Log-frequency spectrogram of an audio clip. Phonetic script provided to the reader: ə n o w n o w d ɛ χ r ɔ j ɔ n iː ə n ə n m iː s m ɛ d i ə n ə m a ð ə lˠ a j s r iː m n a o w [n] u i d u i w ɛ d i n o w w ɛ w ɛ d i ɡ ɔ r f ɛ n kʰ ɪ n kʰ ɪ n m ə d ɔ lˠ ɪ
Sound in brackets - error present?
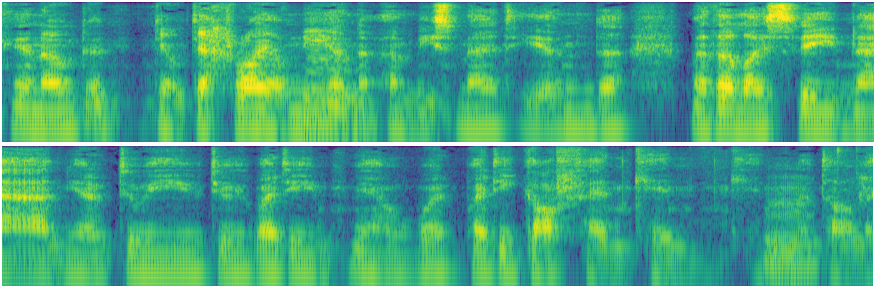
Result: yes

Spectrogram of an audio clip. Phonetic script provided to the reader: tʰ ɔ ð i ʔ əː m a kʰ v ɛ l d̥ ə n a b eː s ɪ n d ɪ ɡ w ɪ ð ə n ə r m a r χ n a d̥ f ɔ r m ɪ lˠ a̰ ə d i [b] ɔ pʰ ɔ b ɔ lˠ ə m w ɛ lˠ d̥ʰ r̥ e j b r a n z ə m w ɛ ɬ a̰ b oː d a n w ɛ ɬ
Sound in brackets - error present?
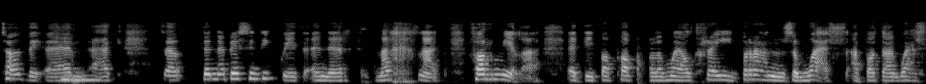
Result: no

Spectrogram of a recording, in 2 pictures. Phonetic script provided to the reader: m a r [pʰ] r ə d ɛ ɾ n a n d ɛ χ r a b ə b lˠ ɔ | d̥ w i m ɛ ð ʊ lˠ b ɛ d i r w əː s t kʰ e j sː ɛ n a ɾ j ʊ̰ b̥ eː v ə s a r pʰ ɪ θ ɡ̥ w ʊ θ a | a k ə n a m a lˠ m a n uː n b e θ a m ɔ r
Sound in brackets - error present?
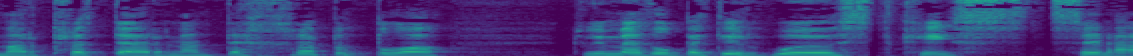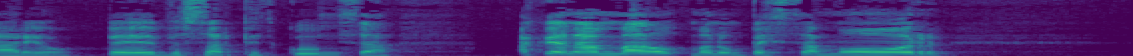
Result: no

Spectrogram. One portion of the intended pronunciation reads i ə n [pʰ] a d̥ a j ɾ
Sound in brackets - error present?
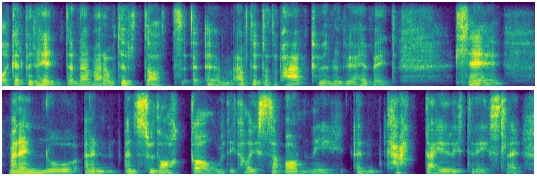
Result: yes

